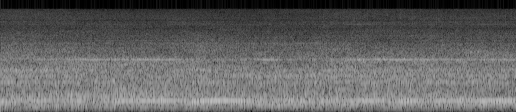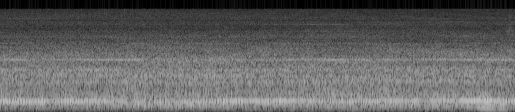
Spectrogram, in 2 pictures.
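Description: Workhorse upright vacuum running steadily as it is pushed over low-level loop commercial carpet: an even motor hum with a thin high whine over it.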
